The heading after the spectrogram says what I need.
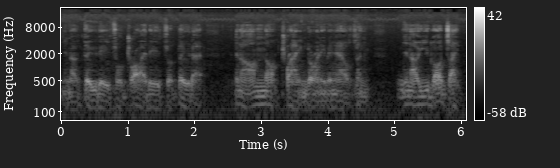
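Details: Tracheoesophageal speech in a 57-year-old man after total laryngectomy for stage four laryngeal cancer, using a voice prosthesis with button occlusion of the neck stoma.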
